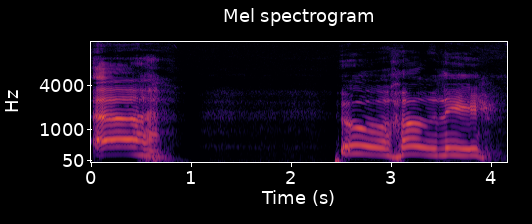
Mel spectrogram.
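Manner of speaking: laughing hard while talking. Reacting to something funny, laughing hard while talking. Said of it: "making me laugh so bad".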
